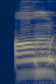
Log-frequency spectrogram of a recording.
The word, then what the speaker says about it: ओम: ओम का उच्चारण करना है। लोरी कैसे देते हैं? अ, उ, म ये तीन मंत्र है। ओम बनता है। इसलिए लोरी देना है। कैसे? आ उ हम समझ में आया?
